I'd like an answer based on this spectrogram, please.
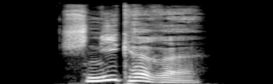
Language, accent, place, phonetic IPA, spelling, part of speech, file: German, Germany, Berlin, [ˈʃniːkəʁə], schniekere, adjective, De-schniekere.ogg
- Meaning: inflection of schnieke: 1. strong/mixed nominative/accusative feminine singular comparative degree 2. strong nominative/accusative plural comparative degree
